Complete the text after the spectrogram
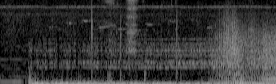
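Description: Footsteps tread slowly on hard ground outdoors.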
